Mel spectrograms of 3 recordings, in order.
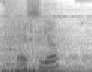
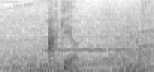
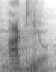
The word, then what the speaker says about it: Accio: Alright, so Ezio? Or is it Akio? Or is it Akio? How do you say that? Accio. Akio. There we go.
